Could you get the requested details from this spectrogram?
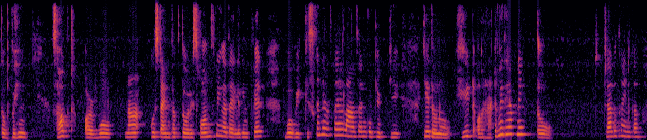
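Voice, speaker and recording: A woman's voice: on the high side, expressive, a little slow, warm tone, highs cut off. A woman narrating a fanfiction story in a chatty, casual way with lots of fillers.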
